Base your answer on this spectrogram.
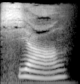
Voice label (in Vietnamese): "xiang", Hán ngữ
